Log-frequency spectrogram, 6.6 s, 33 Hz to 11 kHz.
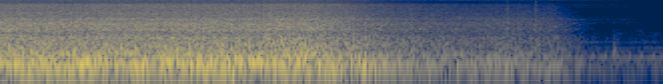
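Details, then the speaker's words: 2011 Mini Cooper blower motor after freeing the seized bearing with Break Free penetrant, bench-run: strong steady whoosh at max speed, smooth coast-down after switch-off, no grinding or squeal; blower working normally. "there you go guys it is officially working and I could crank it all the way up you're turning all the way off kick it back on low and it's spinning put it all the way maxima and"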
